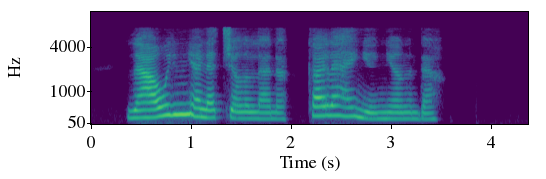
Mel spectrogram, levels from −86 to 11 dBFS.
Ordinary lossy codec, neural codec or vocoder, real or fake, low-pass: AAC, 64 kbps; codec, 16 kHz, 0.5 kbps, X-Codec, WavLM features, trained on Multilingual LibriSpeech; fake; 7.2 kHz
